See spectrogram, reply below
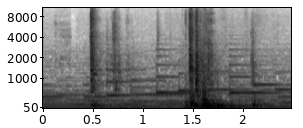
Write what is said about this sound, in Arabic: خليني افتح الباب.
